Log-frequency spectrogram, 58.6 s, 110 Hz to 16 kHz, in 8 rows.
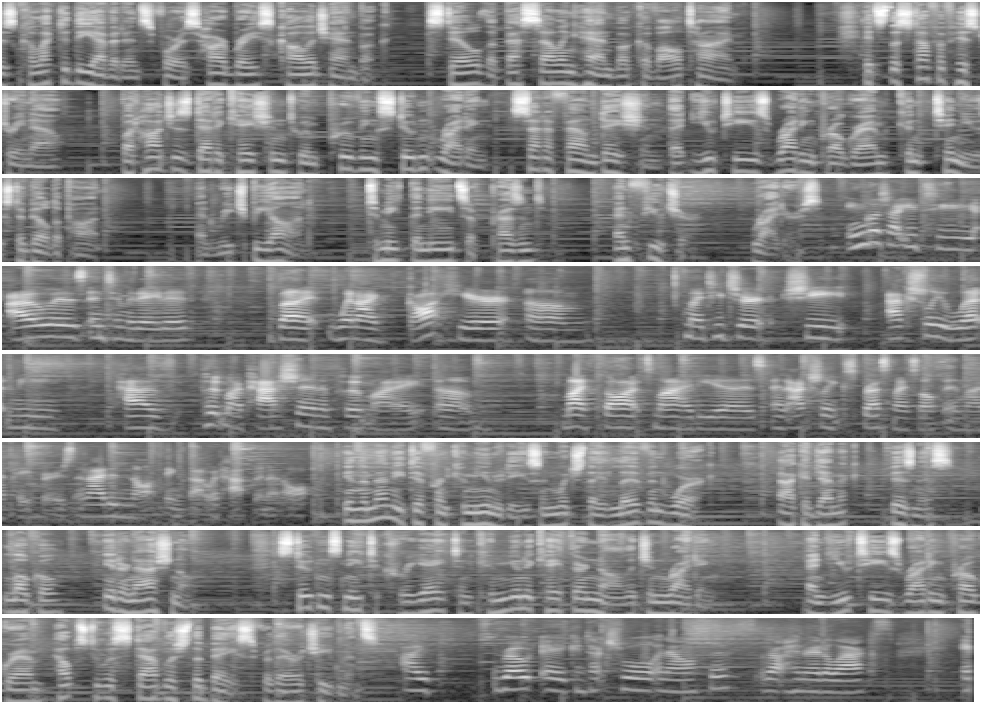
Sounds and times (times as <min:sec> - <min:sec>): Speech: 0:00.0 - 0:05.6, 0:06.4 - 0:15.5, 0:16.2 - 0:23.5, 0:33.6 - 0:42.0, 0:42.6 - 0:49.4, 0:50.1 - 0:58.0
Music: 0:00.0 - 0:58.6.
